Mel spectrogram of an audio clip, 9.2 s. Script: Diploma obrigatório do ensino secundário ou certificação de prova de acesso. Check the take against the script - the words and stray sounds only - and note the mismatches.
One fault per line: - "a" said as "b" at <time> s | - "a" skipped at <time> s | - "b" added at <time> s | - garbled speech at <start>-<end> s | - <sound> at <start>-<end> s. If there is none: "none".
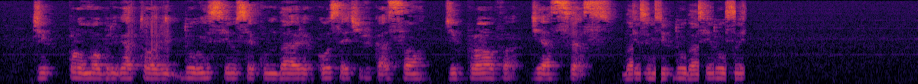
- garbled speech at 6.2-7.5 s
